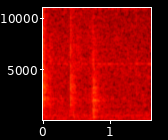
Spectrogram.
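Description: A Joker alarm clock ticks faintly in a quiet room, a couple of soft, crisp clicks over a low steady hum.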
